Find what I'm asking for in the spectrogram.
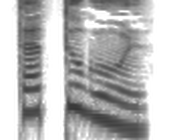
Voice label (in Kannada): "ಧಾತುಗೊಳ್", Kannada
